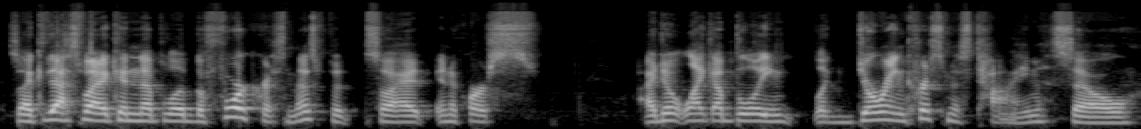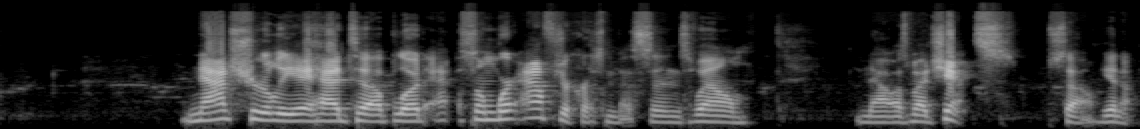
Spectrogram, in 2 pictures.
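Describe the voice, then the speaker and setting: A nineteen-year-old woman talks over her gameplay in a loose, rambling way, stacking fillers and breaking into little laughs. Her voice sits a bit low for a woman. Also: normal speed, a bit bright. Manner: chatty, filler-heavy, laughs often. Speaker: gaming YouTuber. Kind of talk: rambling let's-play commentary.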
